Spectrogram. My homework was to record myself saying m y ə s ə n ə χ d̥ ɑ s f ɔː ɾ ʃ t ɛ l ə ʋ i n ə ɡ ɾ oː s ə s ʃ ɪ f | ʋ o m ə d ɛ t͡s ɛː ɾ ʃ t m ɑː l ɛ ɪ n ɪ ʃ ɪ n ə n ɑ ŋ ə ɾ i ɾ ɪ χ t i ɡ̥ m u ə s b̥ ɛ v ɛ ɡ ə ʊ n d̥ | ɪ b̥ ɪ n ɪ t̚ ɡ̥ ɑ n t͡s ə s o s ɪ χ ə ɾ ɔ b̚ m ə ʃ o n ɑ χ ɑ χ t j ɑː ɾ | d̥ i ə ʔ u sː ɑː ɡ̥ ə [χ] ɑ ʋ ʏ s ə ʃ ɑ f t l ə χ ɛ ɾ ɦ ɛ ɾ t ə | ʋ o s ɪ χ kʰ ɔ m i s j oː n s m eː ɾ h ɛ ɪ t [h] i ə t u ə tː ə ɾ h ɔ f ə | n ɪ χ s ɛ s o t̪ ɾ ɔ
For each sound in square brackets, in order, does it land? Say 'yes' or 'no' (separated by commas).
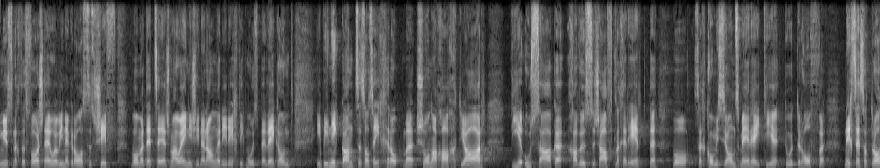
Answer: yes, yes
